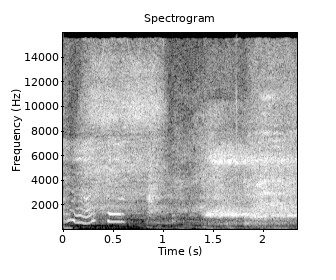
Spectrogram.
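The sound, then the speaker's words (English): An audience inhales deeply together on cue, a broad, breathy hiss that swells after a short vocal sound at the start and holds steady to the end. “Here's what I want everybody in the room to do. You ready? Är du klar här i rummet? Take a breath.”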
